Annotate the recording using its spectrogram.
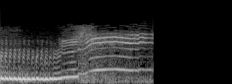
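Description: A long, cat-like wail that dips and then rises in pitch, cut off suddenly about a second and a half in.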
